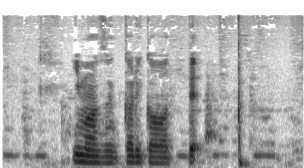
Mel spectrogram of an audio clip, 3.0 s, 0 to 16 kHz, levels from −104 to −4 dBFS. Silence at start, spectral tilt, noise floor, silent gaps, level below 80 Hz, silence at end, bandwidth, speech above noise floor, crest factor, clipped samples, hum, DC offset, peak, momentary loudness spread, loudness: 0.05 s; -6 dB/octave; -42 dBFS; none; -56 dBFS; 0.3 s; 11.5 kHz; 23 dB; 22 dB; under 0.1%; none; under 0.1%; 0 dBFS; 24 LU; -21 LUFS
